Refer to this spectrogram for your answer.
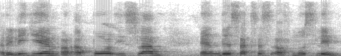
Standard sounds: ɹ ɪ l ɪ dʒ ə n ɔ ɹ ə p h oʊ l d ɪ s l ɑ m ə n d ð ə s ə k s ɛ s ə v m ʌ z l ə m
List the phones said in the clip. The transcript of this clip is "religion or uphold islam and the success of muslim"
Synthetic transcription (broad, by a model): ɹ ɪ l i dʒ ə n ɔ ɹ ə p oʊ l ɪ s l ɑ m ə n d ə s ə k s ɛ s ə f m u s l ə m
